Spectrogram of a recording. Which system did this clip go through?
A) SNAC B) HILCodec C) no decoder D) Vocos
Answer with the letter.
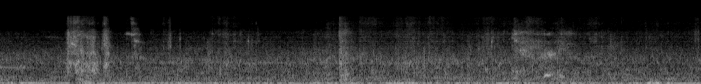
B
